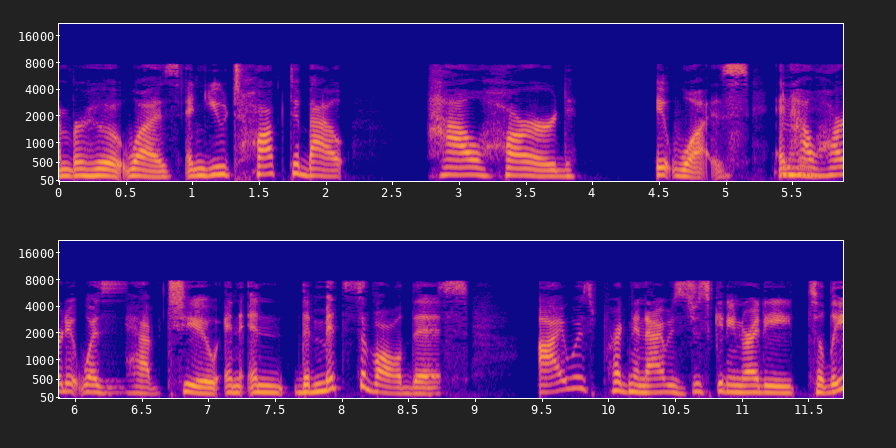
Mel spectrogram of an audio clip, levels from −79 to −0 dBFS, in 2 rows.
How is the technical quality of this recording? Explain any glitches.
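The speech carries audible codec damage for the whole clip, and there are two short dropouts where lost data was patched over.

Throughout, the voice sounds rough and grainy, with noise filling the gaps between harmonics and a thin, synthetic-sounding top band. This is likely low-delay AAC compression, AAC-ELD as used in video calls. Its short frames resolve pitch harmonics coarsely and need more bits, so at a rate that fits roughly 32 kbps the encoder cannot code the harmonic detail cleanly and leaves plainly audible damage.

The first AAC frame loss with concealment comes right after "how mm hard it", from 6.23 to 6.49 s, with about 150 ms of audio missing. The decoder rebuilt the gap from the last good spectrum with altered phase or interpolated energy. The result is a smeared, noisy, phasey patch instead of clear speech. The length fits five frames of about 30 ms each.

The second frame loss follows "the midst of all", from 8.63 to 8.77 s, covering about 90 ms. 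The same concealment fills it, producing a shorter smeared, noisy blur. Its length fits three lost frames.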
